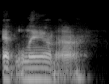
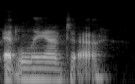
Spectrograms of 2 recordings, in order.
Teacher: In the southern part of the United States, our syllables, especially with our vowels, are already very long. · A slower pace or lengthening of the last syllable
